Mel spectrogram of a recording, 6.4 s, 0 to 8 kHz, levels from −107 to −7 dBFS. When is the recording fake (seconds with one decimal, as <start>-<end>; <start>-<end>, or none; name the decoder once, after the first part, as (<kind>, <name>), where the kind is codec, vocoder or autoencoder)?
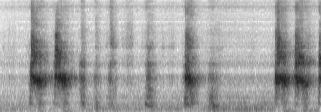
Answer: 0.0-6.4 (codec, ZipCodec)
